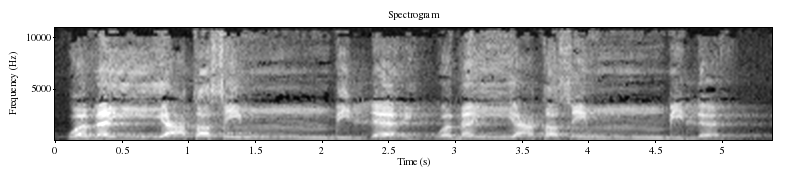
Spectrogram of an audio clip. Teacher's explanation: إذن هذا هو القلب، أولا تقلب ثم تخفى عند الباء، تخفى عند الباء، ثم لما أخفيت الميم عند الباء جاءت الغنة، الغنة الموجودة ما هي غنة الباء، غنة الميم، لأن الباء كما ذكرنا لا غنة فيها. · Term: إخفاء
